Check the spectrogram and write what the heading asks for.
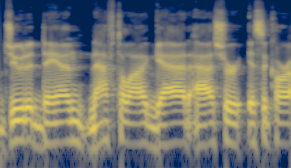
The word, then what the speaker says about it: Issachar: dan naphtali gad asher issachar i used to pronounce that when i was a kid i sasher uh fun times zebulun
